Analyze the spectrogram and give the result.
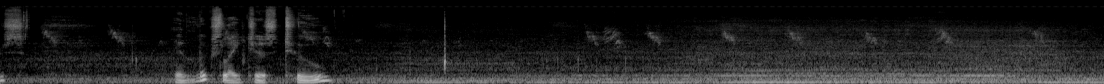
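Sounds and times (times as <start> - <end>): small bird chirping: 0.4 - 1.8, 3.1 - 9.7.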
